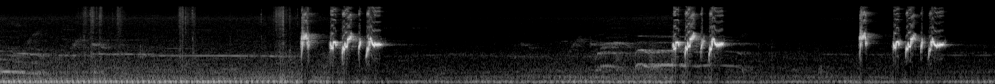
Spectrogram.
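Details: Lure song of a Red-whiskered bulbul, the 'ché chéc' fighting style used to train birds and attract wild ones: three short rippling phrases of clipped, bouncy notes, separated by quiet gaps with a low hum.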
